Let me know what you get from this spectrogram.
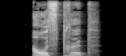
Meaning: third-person singular dependent present of austreten
- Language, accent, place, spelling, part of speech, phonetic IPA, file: German, Germany, Berlin, austritt, verb, [ˈaʊ̯stʁɪt], De-austritt.ogg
